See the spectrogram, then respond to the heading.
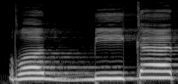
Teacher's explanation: dibaca tafkhim karena berharakat fathah. Cara bacanya ditebalkan.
